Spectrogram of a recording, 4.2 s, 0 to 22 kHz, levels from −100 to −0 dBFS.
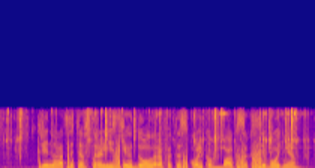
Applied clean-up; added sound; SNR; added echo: none; Keys jangling; 9 dB; none.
